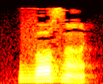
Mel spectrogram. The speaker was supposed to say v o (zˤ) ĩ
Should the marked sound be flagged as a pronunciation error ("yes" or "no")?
no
